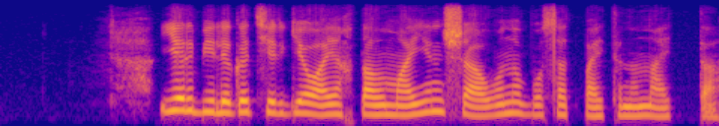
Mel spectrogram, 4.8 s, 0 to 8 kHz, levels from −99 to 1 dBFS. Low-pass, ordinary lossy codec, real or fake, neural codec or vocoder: 7.2 kHz; none; real; none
